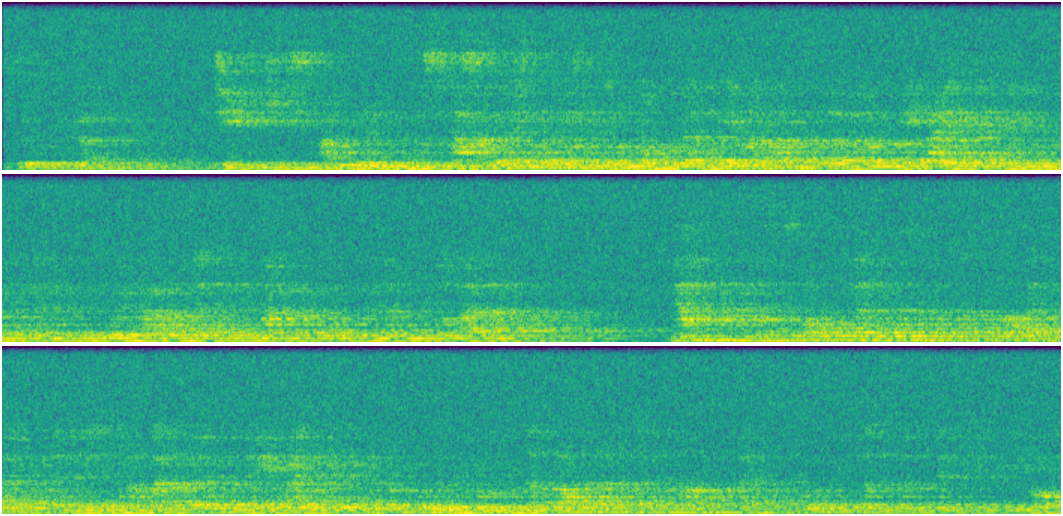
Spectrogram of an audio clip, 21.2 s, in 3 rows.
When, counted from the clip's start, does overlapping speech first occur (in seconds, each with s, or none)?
2.9 s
